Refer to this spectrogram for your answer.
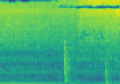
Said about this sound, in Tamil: நம்ம வெட்டி வச்ச வெங்காயம் எல்லாத்தையும் போட்டுக்கிறோம்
